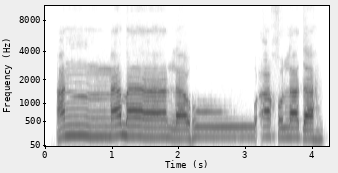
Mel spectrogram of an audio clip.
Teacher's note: আলিফ মাদ্দা এক আলিফ পরিমাণ টান দিয়ে পড়তে হবে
